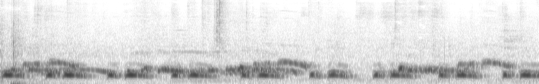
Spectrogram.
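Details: Spotted doves calling for a bountiful harvest: several low, hollow cooing phrases overlap throughout, each falling slightly at its end and repeated in dense layered bursts, with brief gaps around the fifth second.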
